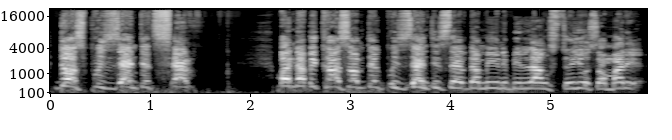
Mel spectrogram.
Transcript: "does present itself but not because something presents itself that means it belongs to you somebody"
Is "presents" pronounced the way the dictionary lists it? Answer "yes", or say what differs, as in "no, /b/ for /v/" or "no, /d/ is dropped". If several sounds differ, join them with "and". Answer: no, /s/ is dropped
